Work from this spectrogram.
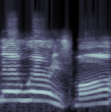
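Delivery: very high-pitched put-on Australian accent. Discussing a movie, speaker quotes the kid character imitating his Australian accent. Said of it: "slips in and out of that that Australian accent".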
